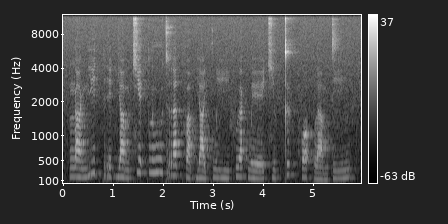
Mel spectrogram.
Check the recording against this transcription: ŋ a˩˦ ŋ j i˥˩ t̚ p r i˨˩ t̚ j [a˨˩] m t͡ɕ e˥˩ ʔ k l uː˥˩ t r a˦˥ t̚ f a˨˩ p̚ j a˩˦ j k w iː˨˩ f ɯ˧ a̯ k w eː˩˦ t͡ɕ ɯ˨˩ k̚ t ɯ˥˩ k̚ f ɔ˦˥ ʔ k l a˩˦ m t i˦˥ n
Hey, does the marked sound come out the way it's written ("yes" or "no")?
yes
